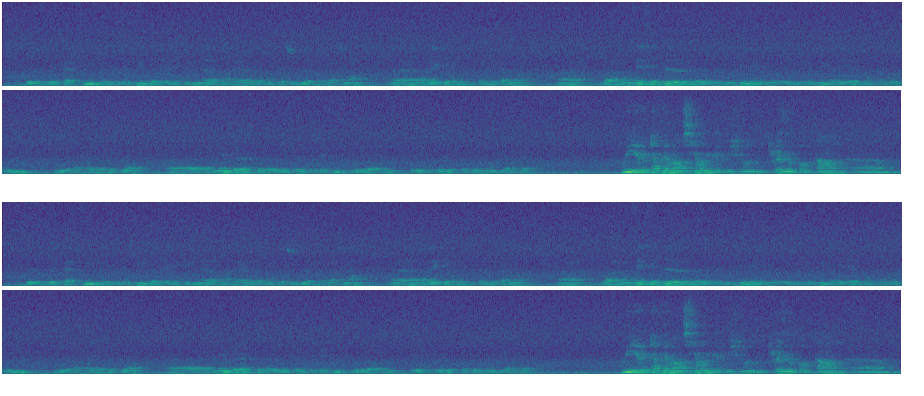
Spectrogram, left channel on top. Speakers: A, on the left; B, on the left.
A: de, de faire suivre, de, de suivre les, les criminels à temps réel. On peut suivre leur déplacement euh, avec euh, le système de caméra. Euh, voilà, donc c'est ces deux euh, idées que j'ai vues ailleurs, donc dans d'autres pays. Je voulais partager avec toi. Euh, mais je reste, euh, je, je t'écoute pour euh, tes- les autres propositions que tu as à faire.
B: Oui, euh, tu as fait mention de quelque chose de très important. euh,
